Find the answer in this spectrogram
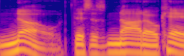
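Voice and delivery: sternly spoken. Showing how a parent corrects a child's behavior, stern. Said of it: "you're saying sternly".

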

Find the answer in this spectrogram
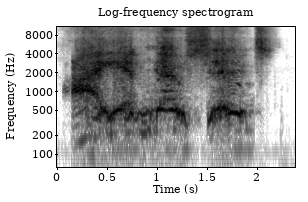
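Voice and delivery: very high, very slow, drawn-out swooping sing-song voice. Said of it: "Did you just do it in my voice?".

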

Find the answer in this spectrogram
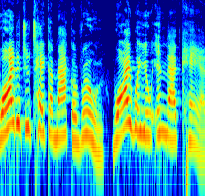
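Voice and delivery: loud yelling. Retelling Mom's words on the way to the hospital: imitating Mom yelling. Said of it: "Mom was yelling".

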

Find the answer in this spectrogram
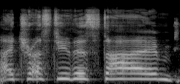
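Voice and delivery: acted character shouting. Voicing a character who falls while gripping another's shoulder: character yelling. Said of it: "And Pip just yells".

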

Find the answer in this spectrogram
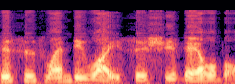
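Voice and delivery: level, even, flat, matter-of-fact delivery. Asking a secretary whether she is available, in a flat tone. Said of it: "Perhaps you heard the flatness of my tone".

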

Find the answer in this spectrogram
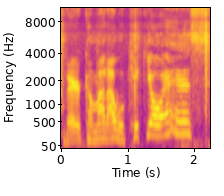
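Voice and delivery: very high, loud, nervous bravado with cracking voice. Calling out to a possible bear, the speaker's voice cracks a little. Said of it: "Did my voice crack a little bit there?".

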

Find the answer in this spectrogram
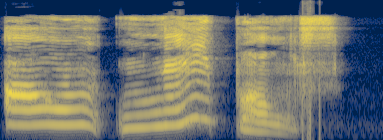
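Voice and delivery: with a little squeak. Narrator reads the cameo cutter's exclamation, in a squeaky voice. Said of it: "Tito knew this voice by the little squeak that went with it".

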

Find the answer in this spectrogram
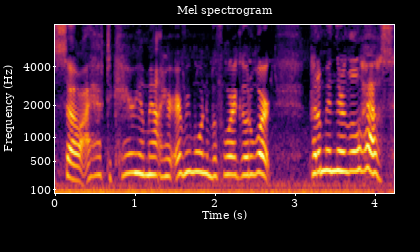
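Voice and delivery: puffing, breathless, winded talking. Carrying the chickens out to their little house before work; out of breath. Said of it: "I'm out of breath".

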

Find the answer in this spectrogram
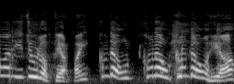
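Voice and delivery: put-on high, loud, shrill, hollering regional Irish accent. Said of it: "And then you have the other fellas".

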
